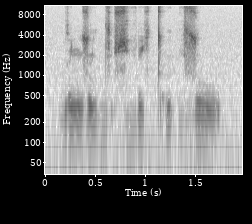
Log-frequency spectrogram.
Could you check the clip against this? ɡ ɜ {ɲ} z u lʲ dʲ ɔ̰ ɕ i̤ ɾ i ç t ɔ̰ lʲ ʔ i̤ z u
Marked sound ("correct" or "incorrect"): correct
